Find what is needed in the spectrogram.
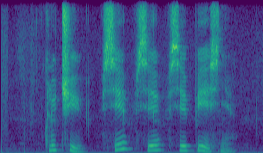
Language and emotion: Russian, neutral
